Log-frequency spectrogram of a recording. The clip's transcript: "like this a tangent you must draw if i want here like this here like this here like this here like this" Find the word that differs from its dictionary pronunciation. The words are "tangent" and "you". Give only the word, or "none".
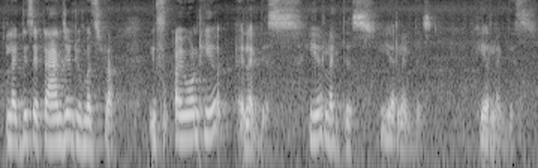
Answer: none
